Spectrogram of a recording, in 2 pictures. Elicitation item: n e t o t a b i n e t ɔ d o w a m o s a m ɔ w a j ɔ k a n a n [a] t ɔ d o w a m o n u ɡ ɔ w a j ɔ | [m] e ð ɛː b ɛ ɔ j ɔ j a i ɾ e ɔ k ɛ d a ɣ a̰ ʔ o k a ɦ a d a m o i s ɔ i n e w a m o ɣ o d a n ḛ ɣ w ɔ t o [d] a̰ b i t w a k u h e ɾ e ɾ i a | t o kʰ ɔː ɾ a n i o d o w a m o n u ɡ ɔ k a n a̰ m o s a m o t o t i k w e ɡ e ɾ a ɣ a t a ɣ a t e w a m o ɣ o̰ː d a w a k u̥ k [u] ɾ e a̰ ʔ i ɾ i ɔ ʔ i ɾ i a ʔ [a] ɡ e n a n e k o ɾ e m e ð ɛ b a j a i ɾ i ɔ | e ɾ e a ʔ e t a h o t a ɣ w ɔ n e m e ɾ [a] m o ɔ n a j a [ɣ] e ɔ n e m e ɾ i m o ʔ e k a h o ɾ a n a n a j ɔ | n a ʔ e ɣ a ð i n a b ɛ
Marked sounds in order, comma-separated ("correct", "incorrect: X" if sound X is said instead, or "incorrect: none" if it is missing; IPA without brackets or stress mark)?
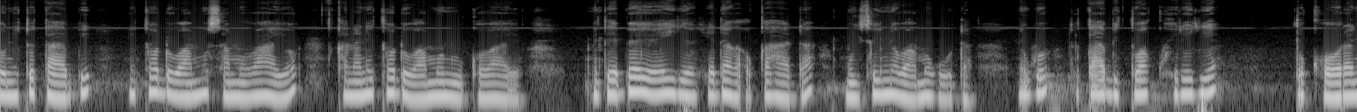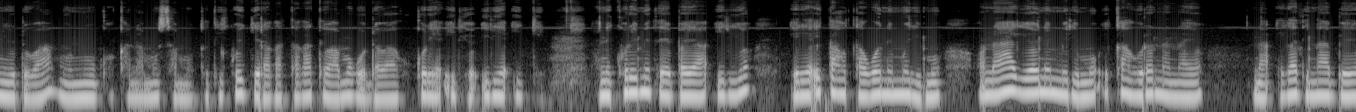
incorrect: e, correct, incorrect: t, incorrect: o, incorrect: i, incorrect: i, correct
